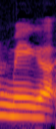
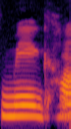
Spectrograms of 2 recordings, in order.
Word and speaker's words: Megha: Actually, yeah, it's not Megha, it's Megha. It's either Megha, Megha, I mean, nobody says Megha, actually.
